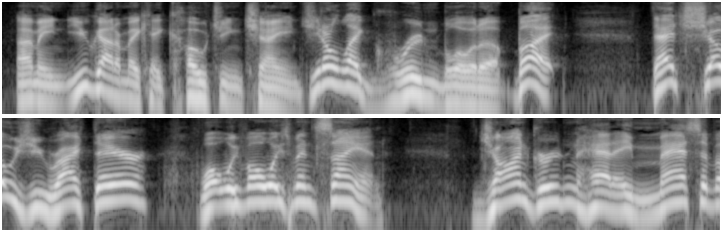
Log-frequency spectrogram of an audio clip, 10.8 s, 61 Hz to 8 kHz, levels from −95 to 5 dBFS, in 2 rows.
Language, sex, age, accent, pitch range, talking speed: English, male, 40-59, American, 125-185 Hz, 180 wpm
